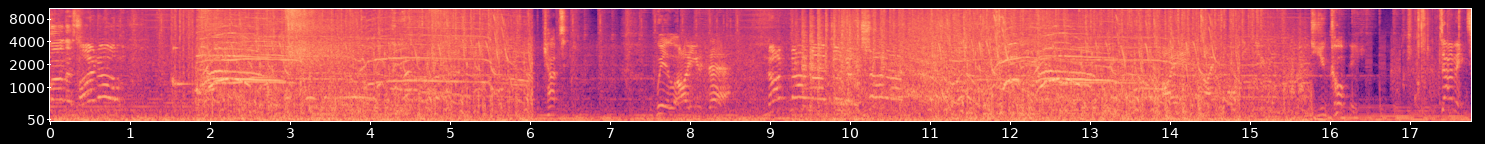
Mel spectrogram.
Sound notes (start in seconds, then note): 1.7 crying/panicked/chatter; 11.5 shooting/screaming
